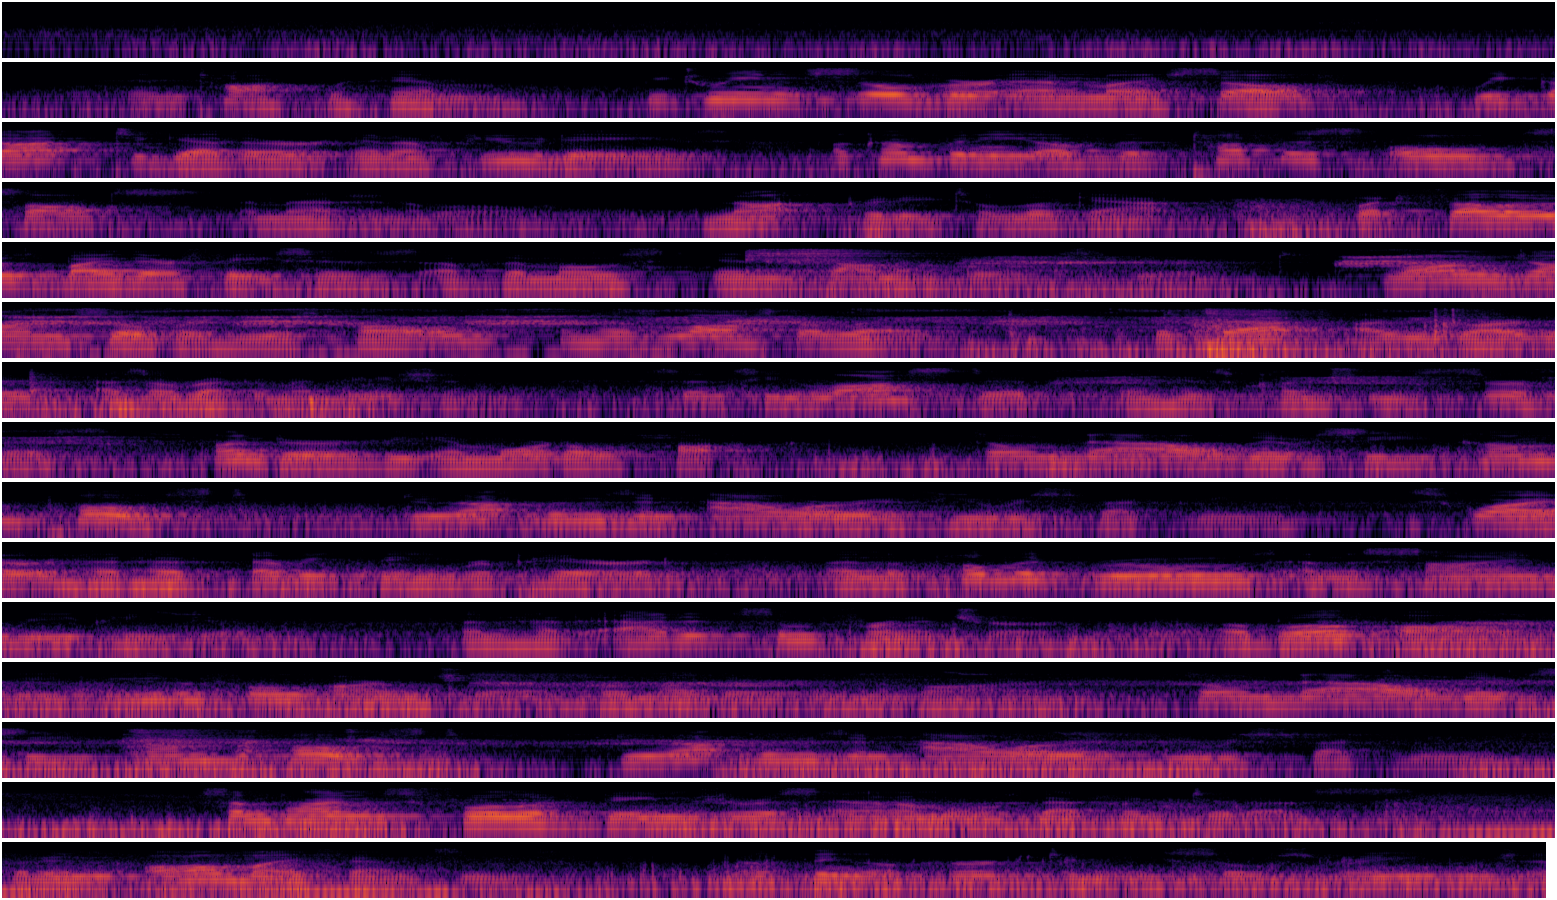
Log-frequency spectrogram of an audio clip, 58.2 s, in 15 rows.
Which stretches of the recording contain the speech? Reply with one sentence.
The speech can be heard from 4.2 to 50.4 s and from 51.0 to 58.1 s.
